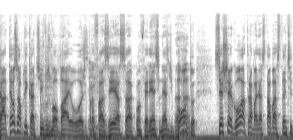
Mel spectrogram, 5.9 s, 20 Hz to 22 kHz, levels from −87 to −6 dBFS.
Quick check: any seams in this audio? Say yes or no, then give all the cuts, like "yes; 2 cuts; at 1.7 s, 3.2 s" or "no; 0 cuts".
yes; 1 cut; at 3.2 s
